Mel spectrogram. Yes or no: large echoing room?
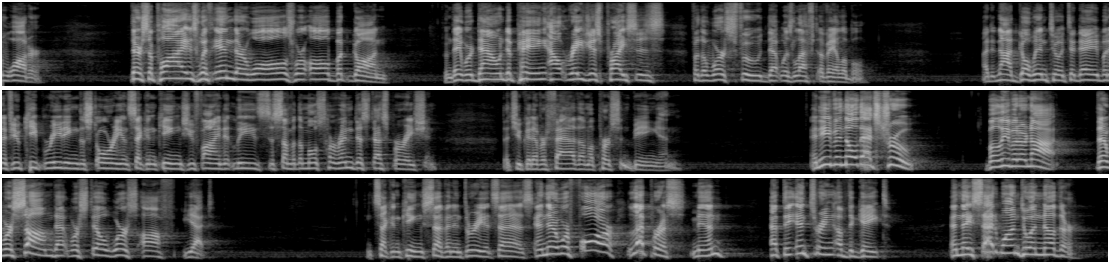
yes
